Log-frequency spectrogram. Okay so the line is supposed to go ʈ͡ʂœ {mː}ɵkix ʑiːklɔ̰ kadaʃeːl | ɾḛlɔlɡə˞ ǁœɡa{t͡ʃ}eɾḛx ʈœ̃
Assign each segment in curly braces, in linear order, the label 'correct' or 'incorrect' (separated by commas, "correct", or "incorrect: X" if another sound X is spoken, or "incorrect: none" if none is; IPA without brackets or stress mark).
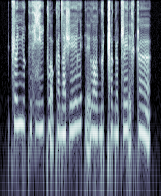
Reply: incorrect: ɲ, incorrect: ʈ͡ʂ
